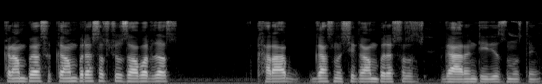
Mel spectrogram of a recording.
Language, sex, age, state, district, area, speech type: Kashmiri, male, 18-30, Jammu and Kashmir, Shopian, rural, spontaneous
